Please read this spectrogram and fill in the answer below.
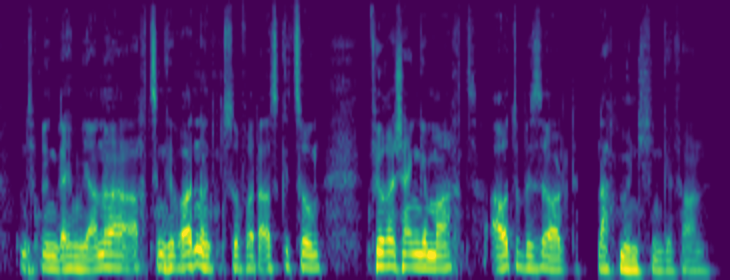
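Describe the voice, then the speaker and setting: A man speaks at a moderate pace and medium pitch in a plain, everyday voice. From Bavaria, Ingolstadt. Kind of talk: interview conversation.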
